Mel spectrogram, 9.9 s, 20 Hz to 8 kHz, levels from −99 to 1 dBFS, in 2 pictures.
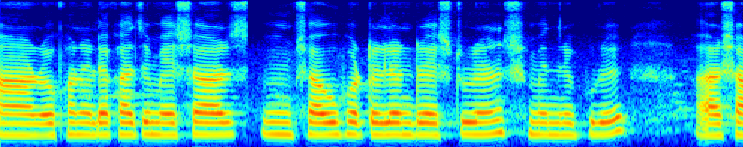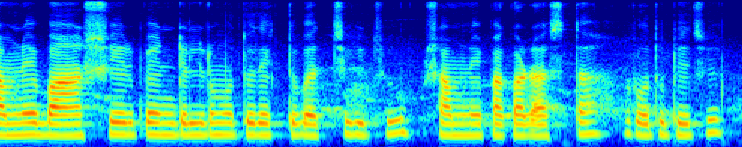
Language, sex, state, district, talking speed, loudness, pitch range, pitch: Bengali, female, West Bengal, Paschim Medinipur, 140 wpm, -25 LUFS, 185-200 Hz, 195 Hz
